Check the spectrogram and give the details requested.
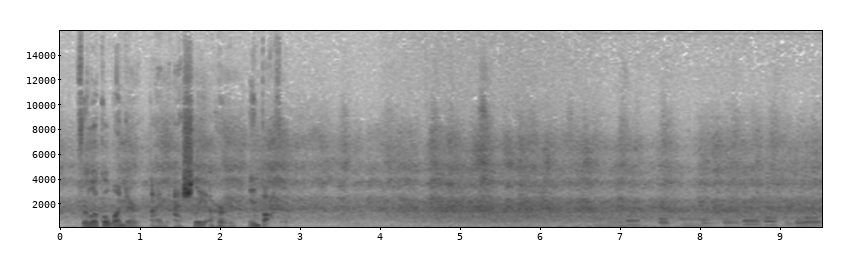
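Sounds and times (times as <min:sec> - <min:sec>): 
speech: 0:00.3 - 0:03.0
crows cawing as they rise from a tennis court: 0:02.0 - 0:09.5
steady rushing hiss: 0:05.4 - 0:09.5.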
